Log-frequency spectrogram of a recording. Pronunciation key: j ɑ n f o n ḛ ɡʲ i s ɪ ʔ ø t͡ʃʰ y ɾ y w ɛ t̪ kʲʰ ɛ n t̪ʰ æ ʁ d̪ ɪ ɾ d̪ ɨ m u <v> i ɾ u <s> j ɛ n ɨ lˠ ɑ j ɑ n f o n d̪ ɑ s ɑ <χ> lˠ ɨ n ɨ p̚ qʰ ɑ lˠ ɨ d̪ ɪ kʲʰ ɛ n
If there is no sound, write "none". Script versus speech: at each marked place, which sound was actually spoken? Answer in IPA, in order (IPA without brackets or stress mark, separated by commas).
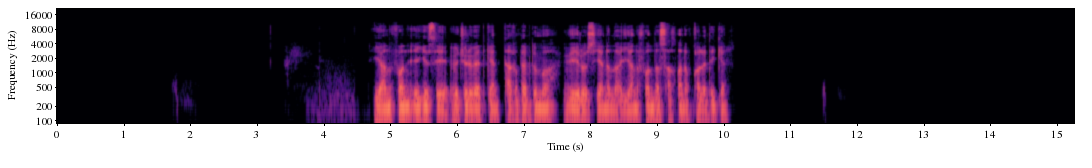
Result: v, s, χ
